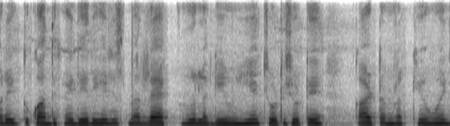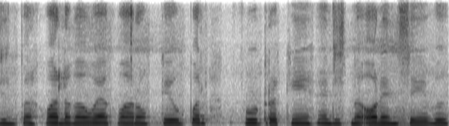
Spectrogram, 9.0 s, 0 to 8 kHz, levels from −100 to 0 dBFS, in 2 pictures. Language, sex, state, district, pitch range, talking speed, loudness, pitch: Hindi, female, Uttar Pradesh, Varanasi, 205-220 Hz, 220 wpm, -17 LUFS, 215 Hz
